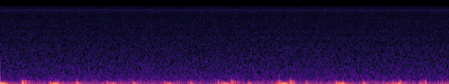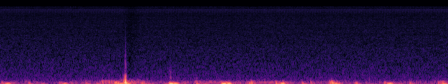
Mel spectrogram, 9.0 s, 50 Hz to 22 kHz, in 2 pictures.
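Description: Low, fairly regular heart thumps at about 113 beats a minute, a fast heartbeat after cannabis use.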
